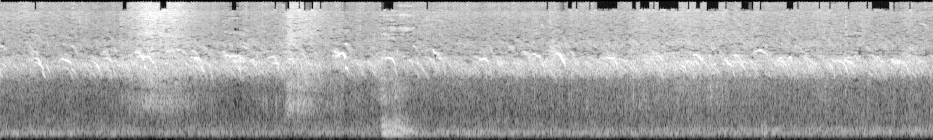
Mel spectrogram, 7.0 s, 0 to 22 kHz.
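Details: Roughly 17,000 day-old chicks at feeding peep in a dense, high-pitched chorus, with a couple of sharp knocks and a short low thump partway through, over a steady hum.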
